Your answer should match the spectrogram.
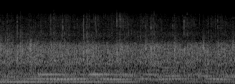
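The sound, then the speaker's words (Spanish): Loud, sustained hand clapping from a crowd in worship, a dense continuous wash of claps with steady humming tones underneath and no words spoken. “Dale fuerte, fuerte, fuerte, fuerte las palmas, Señor.”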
